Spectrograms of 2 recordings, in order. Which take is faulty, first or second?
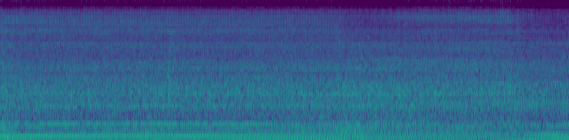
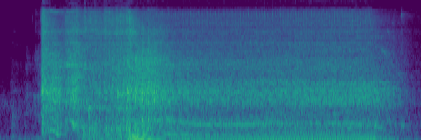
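second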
